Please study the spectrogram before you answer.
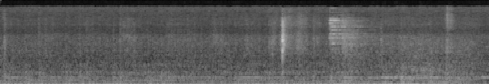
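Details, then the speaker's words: Buick Excelle (凯越) at idle, heard in the cabin: a heavy, steady low booming drone felt like an earthquake. The body resonance goes away when accelerating, and its source is not yet found. "给大家听一下它这个声音啊，特别的大，就感觉像地震了一样。可能视频中听不太清楚，但是实际坐在车里面的话，声音是非常的大。"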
